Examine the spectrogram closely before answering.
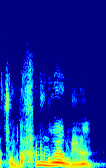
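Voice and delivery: usual speaking voice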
